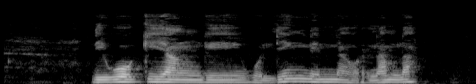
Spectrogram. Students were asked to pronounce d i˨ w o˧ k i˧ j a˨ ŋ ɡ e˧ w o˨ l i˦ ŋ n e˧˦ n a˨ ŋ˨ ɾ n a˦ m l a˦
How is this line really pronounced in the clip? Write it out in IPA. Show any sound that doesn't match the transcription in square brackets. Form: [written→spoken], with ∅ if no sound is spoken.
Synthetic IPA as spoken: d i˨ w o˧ k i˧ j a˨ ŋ ɡ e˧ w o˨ l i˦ ŋ n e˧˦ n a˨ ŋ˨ ɾ n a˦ m l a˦

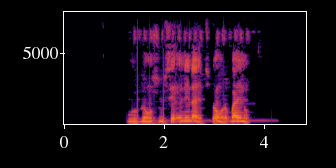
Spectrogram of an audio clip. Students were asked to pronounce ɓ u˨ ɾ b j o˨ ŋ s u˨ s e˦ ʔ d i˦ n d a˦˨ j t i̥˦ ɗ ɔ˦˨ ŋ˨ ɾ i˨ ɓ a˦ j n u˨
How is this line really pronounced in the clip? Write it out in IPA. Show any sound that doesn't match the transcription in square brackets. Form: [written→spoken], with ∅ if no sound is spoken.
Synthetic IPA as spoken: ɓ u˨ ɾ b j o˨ ŋ s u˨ s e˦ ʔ [d→n] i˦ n d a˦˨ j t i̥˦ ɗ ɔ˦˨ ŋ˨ ɾ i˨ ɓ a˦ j n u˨

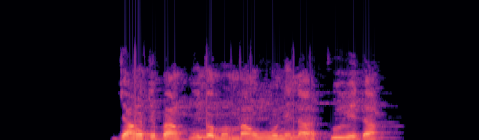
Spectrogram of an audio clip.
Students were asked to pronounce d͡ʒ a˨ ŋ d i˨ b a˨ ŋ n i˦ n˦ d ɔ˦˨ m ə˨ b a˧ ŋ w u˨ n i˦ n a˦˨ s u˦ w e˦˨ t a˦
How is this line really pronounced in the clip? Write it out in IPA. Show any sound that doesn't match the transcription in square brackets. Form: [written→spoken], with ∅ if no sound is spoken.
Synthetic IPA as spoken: d͡ʒ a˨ ŋ d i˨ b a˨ ŋ n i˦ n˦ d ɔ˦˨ m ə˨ [b→m] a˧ ŋ w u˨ n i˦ n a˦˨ [s→t] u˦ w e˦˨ [t→d] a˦

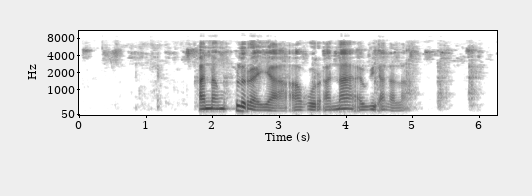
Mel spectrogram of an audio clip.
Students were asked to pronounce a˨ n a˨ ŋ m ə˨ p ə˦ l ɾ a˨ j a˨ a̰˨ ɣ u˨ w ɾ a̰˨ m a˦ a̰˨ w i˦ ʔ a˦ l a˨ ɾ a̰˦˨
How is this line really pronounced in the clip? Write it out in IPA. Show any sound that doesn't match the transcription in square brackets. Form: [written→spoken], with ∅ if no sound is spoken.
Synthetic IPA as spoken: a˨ n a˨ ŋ m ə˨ p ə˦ l ɾ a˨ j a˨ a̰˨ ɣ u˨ [w→∅] ɾ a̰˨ [m→n] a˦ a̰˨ w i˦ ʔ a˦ l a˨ [ɾ→l] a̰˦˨

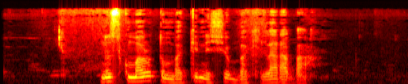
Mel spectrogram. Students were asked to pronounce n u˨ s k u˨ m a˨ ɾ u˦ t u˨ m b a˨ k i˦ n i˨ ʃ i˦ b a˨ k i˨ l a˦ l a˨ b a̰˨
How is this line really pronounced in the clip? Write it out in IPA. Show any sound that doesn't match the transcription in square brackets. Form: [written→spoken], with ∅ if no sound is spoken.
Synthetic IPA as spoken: n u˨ s k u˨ m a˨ ɾ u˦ t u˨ m b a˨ k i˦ n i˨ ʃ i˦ b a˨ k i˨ l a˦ [l→ɾ] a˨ b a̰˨

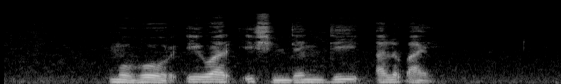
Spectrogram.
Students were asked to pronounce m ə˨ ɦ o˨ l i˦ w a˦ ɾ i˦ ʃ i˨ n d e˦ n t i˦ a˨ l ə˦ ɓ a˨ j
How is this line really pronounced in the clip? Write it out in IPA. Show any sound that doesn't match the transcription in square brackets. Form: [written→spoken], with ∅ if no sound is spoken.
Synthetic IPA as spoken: m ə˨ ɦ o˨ [l→ɾ] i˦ w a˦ ɾ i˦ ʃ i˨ n d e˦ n [t→d] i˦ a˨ l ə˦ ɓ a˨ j

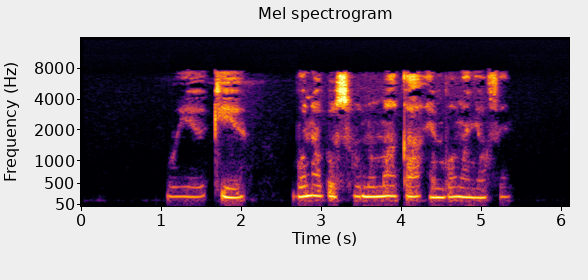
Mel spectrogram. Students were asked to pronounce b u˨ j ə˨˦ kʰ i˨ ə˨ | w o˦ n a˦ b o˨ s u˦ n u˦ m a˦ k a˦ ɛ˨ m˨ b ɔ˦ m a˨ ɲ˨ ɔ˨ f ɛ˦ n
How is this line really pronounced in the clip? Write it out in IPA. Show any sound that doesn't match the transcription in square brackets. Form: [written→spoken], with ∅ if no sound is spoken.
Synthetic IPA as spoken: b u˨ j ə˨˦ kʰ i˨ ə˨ | [w→b] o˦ n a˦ b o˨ s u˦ n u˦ m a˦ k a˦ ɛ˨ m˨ b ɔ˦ m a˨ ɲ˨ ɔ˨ f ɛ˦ n

